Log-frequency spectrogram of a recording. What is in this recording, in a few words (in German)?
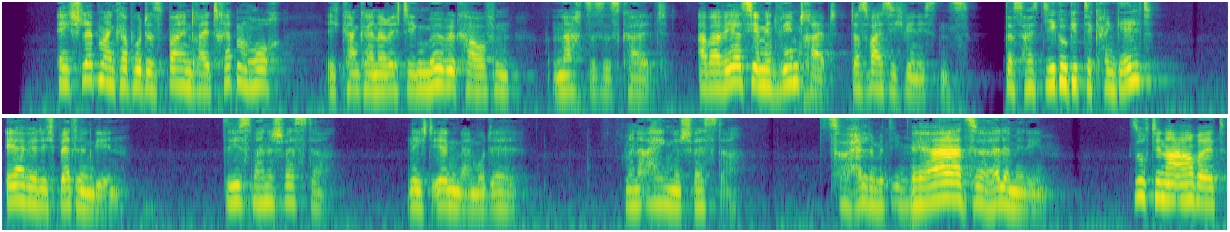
Synchron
